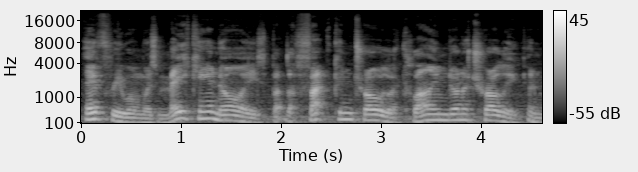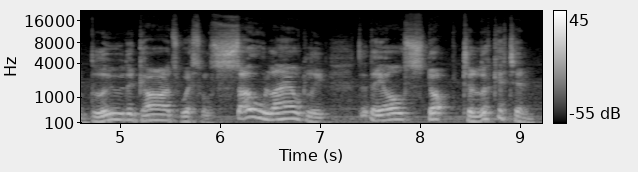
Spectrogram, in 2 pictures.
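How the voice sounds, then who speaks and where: A man narrating a children's story in an expressive, scripted reading style. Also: a little high, measured pace, few pauses, slight background noise. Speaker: storybook reader.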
